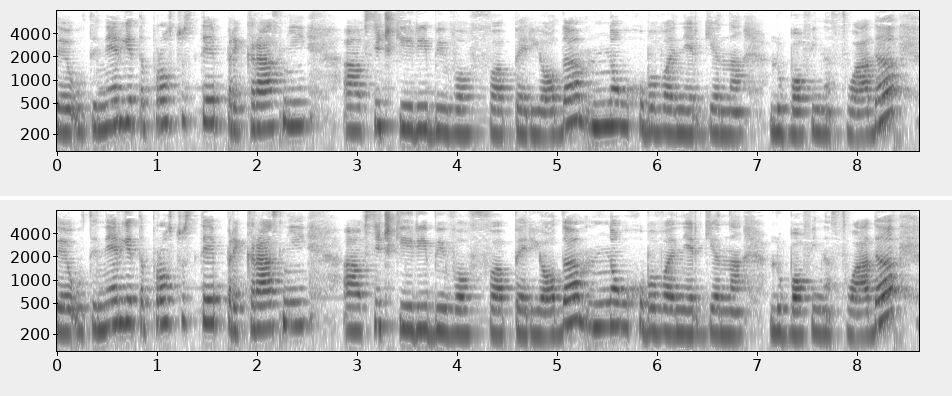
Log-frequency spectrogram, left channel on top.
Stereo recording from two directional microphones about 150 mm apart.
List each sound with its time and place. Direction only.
0.0 s speech: 40° right (ahead or behind)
